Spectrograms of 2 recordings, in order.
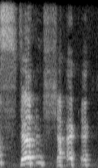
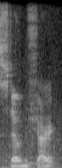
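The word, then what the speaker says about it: Stoneshard: Your special little stone sharder. Sorry, that's extra funny because earlier Rosso Rio was talking about Stone Shard being mispronounced as Stone Shart.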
